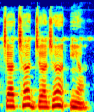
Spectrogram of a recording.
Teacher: तालव्य में च वर्ग के सभी जो हमारे वर्ण होते हैं च छ ज झ य ये हमारे तालव्य में आते हैं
